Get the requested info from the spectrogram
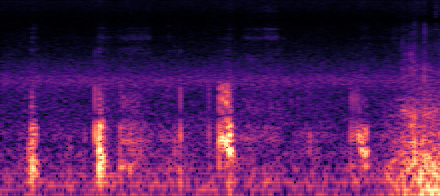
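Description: A domestic ginger cat purring while being scratched under the chin, the purr coming through in a few short bursts about a second apart.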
